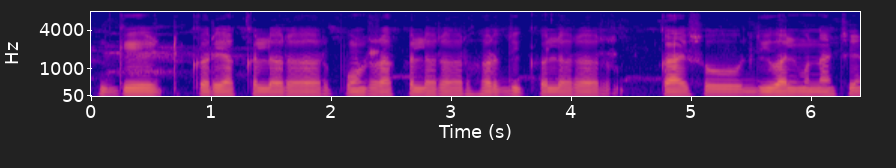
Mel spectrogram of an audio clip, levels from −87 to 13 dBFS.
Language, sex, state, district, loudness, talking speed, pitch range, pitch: Halbi, male, Chhattisgarh, Bastar, -32 LUFS, 110 wpm, 100-105 Hz, 105 Hz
